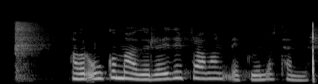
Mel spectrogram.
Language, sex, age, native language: Icelandic, female, 11, Icelandic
